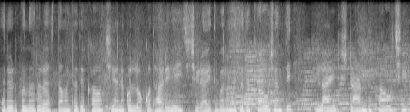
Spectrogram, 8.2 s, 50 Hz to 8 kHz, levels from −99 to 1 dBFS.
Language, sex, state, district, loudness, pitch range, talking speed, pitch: Odia, female, Odisha, Khordha, -15 LUFS, 220-235 Hz, 130 wpm, 230 Hz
